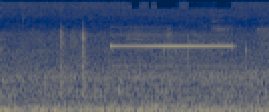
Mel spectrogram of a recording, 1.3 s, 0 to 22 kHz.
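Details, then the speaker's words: 2006 Toyota RAV4 4-cylinder with crank-no-start complaint, key-on after fuel supply repair: brief steady high whine for about half a second over a low hum as the fuel pump primes normally; expected to start now. "Okay, I just heard the fuel pump prime, so I'm certain that this car is gonna start."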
